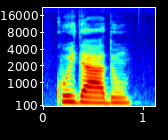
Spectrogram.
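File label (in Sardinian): "cuidadu", female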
